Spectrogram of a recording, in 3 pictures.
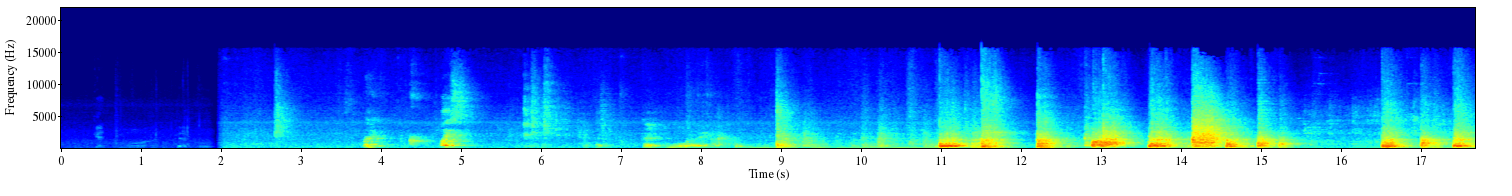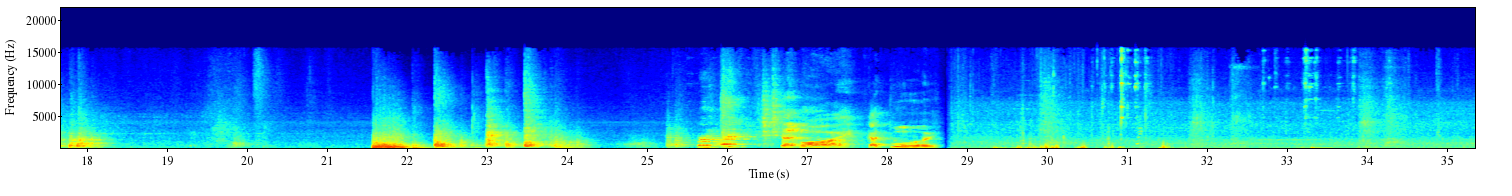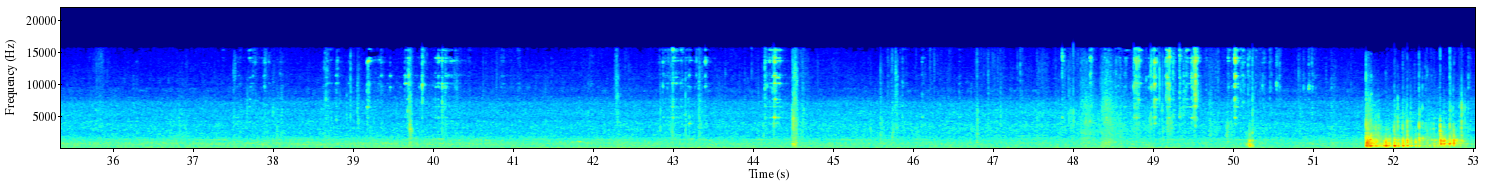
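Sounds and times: steady low hum: 28.6 - 51.7
dog collar jingling: 30.6 - 31.5, 42.9 - 43.6, 47.9 - 51.2
barrel bouncing and rolling: 51.7 - 53.0.

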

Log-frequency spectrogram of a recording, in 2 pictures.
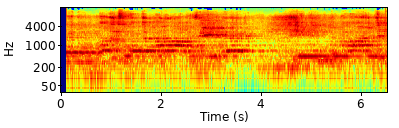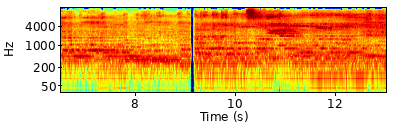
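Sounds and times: group of voices singing: 0.1 - 13.0.

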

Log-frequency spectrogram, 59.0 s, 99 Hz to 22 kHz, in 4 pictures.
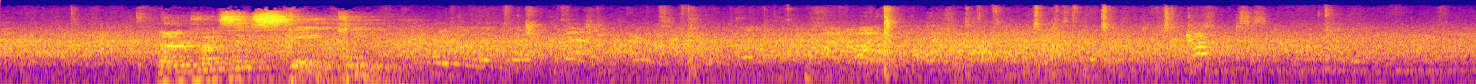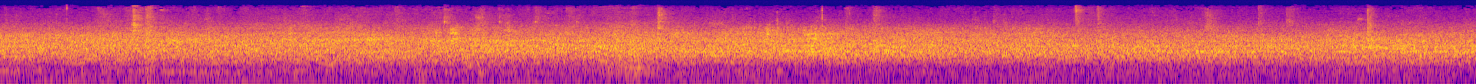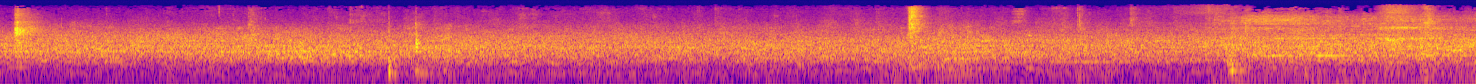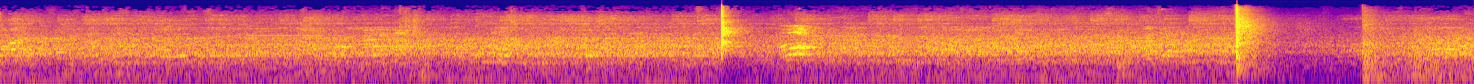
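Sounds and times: spectators chattering: 0.0 - 59.0.

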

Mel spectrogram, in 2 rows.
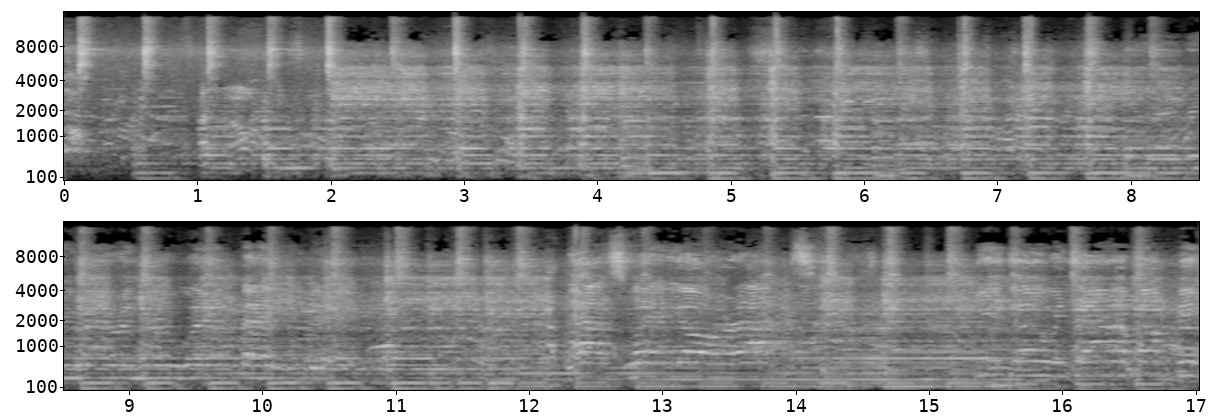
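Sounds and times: bass guitar: 0.0 - 17.0
drums keeping a beat: 0.0 - 17.0
electric guitar: 0.0 - 17.0.

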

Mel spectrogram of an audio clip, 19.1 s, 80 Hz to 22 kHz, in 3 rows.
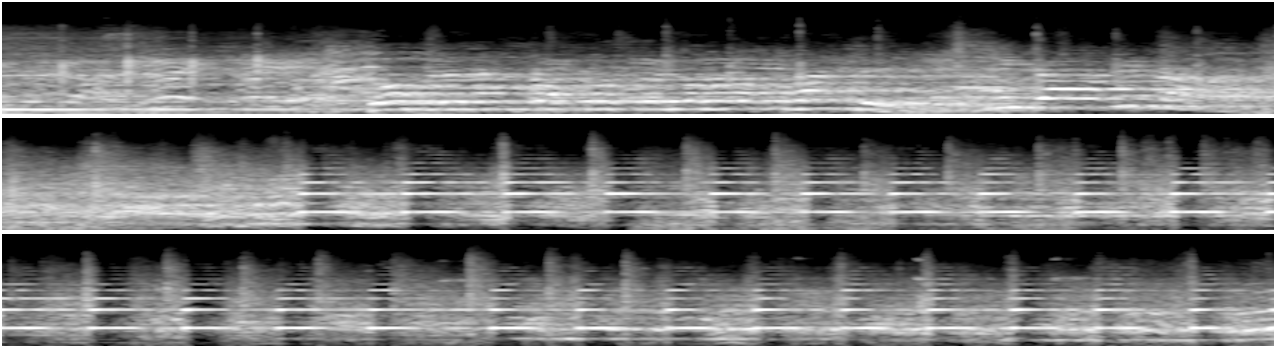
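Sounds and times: sharp claps or drum beats: 2.1 - 19.0
horn short blasts: 7.8 - 19.0.

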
